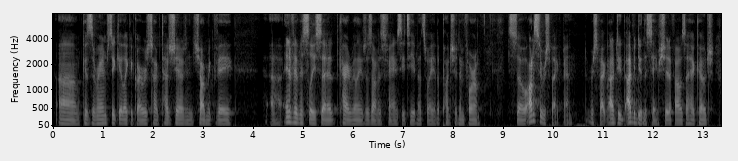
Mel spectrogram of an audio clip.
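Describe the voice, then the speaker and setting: Young male podcast host, stuffy nose, lower register, loose filler-heavy sports chat. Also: fairly even intonation, brisk, a little mellow. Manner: rambling, filler-heavy, swears casually. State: congested. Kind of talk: casual solo sports talk.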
